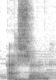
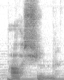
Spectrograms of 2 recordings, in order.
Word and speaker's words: Ashern: It's Ashern, not Ashen.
